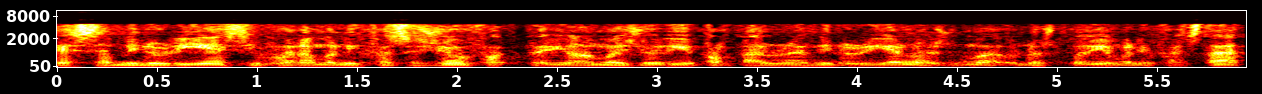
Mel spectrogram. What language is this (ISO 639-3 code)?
cat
